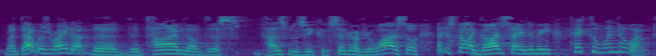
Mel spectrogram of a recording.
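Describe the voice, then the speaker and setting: A middle-aged man talking casually about a Bible study in a folksy, halting way, often restarting his sentences. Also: sits high, slight background noise. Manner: folksy, halting, restarts a lot, tells personal anecdotes. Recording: dull lo-fi recording.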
